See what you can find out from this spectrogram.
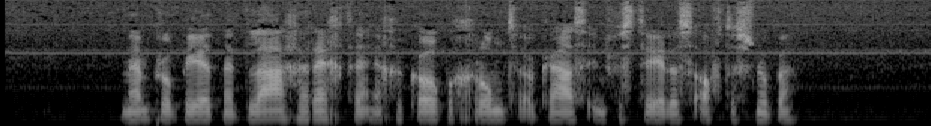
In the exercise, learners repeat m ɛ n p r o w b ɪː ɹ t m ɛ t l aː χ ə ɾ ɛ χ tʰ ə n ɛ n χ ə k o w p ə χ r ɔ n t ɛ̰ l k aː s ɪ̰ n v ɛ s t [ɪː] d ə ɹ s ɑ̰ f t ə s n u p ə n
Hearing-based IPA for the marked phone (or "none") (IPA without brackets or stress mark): ɪː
